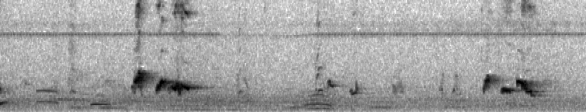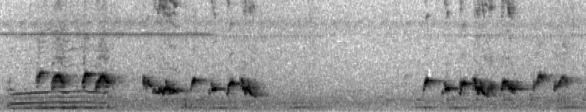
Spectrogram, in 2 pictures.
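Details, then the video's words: A red-whiskered bulbul kept as a trapping decoy, of the lân crest type with a dark bib, sings repeated bouncy chirping phrases, some with lower stacked notes, in bursts spread over about twelve seconds, soft and far off. "Bẫy chào mào Mào lân hầu bò yếm đậm"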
